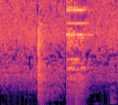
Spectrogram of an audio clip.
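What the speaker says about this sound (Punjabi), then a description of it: "ਤੇਲ ਆਪਣਾ ਗਰਮ ਹੋ ਗਿਆ ਹੁਣ ਆਪਾਂ ਇਹਦੇ ਵਿੱਚ ਹਿੰਗ ਪਾ ਦਵਾਂਗੇ" Asafoetida hits hot mustard oil in a pan, giving two short bursts of sizzling hiss with a faint utensil tap between, close and brief against near silence.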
